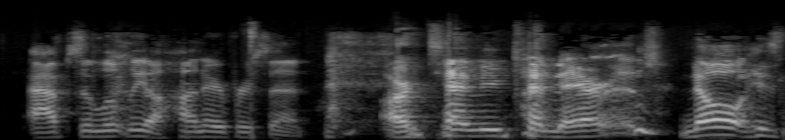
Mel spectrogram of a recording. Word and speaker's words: Panarin: game and the free agency here, like the Peraninen and Bobrovsky class. Wait, the who? What was the P name? Peraninen. Peraninen? Yep, that's his name. Absolutely 100%. Artemi Panarin?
